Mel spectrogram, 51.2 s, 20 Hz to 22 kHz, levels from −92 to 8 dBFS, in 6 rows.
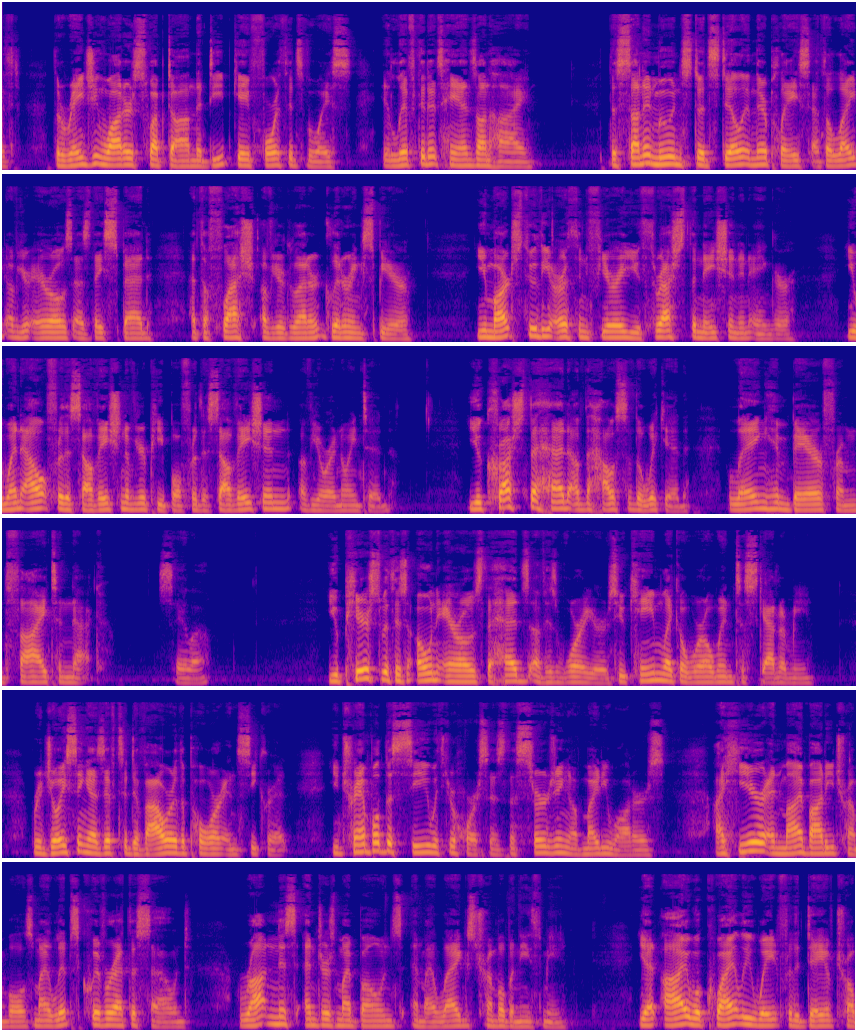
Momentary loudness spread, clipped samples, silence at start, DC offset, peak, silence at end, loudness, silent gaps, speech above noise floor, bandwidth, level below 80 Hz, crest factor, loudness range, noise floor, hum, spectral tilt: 14 LU; under 0.1%; 0 s; under 0.1%; -4 dBFS; 0 s; -21 LUFS; none; 50 dB; 16.5 kHz; -66 dBFS; 18 dB; 5 LU; -71 dBFS; none; -5 dB/octave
